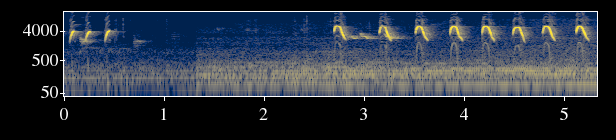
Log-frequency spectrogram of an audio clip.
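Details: Olive-backed prinia song for training cage birds: a few quick chirps, a pause with rumbling background noise, then eight loud hooked, falling notes about three per second.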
